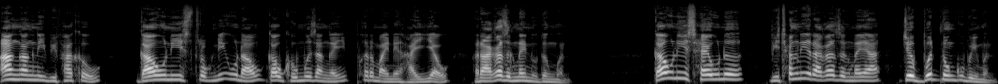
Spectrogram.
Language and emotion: Bodo, angry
